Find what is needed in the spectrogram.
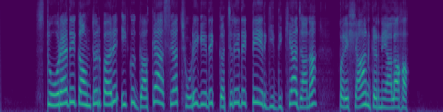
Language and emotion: Dogri, disgusted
